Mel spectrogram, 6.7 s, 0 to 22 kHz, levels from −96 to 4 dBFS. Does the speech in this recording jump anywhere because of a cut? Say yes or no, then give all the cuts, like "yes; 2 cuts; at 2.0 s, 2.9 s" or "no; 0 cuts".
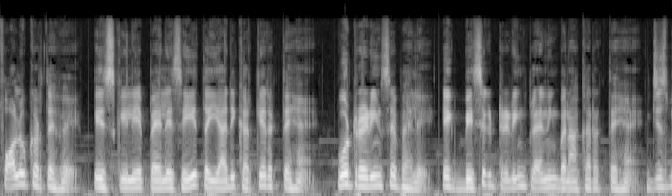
no; 0 cuts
